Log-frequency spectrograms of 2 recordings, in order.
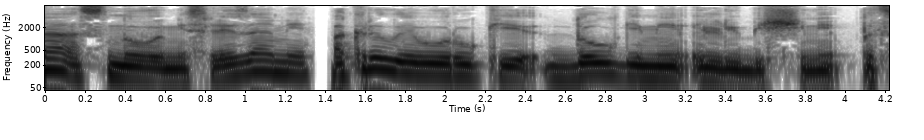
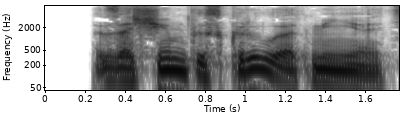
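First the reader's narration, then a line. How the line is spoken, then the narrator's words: Soft loving whisper. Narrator (Russian): тихо, но без укора любовно прошептал Бероев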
